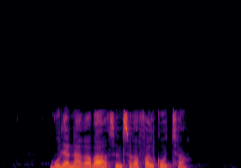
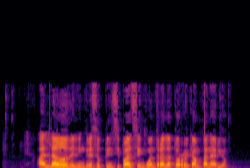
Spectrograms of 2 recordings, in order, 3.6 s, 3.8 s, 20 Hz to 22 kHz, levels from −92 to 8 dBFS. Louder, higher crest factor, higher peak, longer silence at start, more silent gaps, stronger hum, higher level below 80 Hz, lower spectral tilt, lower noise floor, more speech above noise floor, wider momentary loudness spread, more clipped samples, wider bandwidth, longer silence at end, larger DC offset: second, -33 LUFS vs -22 LUFS; about the same, 20 dB vs 20 dB; second, -16 dBFS vs -4 dBFS; first, 0.75 s vs 0.6 s; neither; neither; second, -74 dBFS vs -62 dBFS; second, -3 dB/octave vs -4.5 dB/octave; first, -89 dBFS vs -61 dBFS; first, 55 dB vs 40 dB; about the same, 13 LU vs 12 LU; neither; second, 8 kHz vs 11.5 kHz; first, 0.8 s vs 0.35 s; neither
